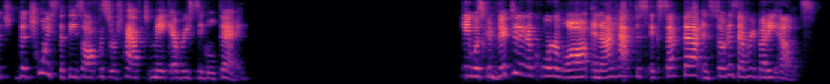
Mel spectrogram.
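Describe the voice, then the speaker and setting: A woman's voice: fairly high pitch, pushed and bright. A woman hosting live opinion commentary, speaking bluntly and emphatically, repeating phrases for weight and swearing freely. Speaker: host of a live commentary show.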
